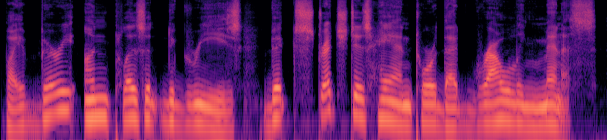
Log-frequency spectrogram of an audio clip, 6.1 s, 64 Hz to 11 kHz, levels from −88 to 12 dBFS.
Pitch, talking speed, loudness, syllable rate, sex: 120 Hz, 120 wpm, -21 LUFS, 3.8 syllables/s, male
